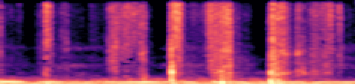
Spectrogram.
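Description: A deck of oracle cards being shuffled by hand, a run of soft papery flicks and a few sharper snaps about a second and a half in, over soft steady background music.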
